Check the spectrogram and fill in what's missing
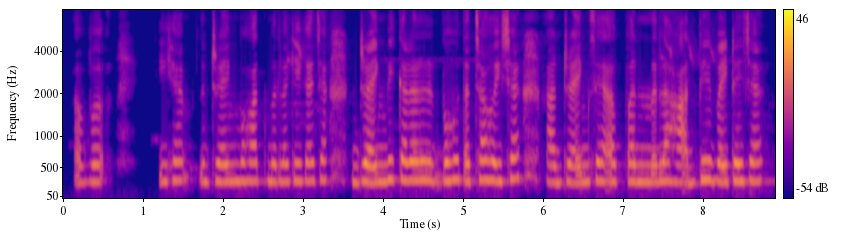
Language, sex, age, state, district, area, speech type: Maithili, female, 18-30, Bihar, Muzaffarpur, rural, spontaneous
